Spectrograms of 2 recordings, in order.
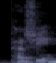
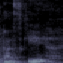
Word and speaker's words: Pesci: All right, supporting actor, Tom Hanks, Anthony Hopkins, Al Pacino, Joe Pesci, I almost said Pesky, and Brad Pitt.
